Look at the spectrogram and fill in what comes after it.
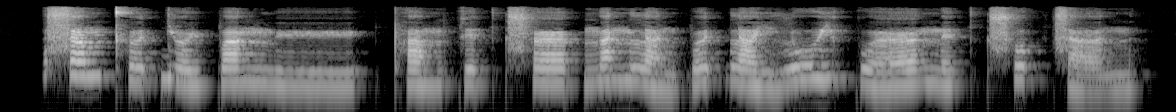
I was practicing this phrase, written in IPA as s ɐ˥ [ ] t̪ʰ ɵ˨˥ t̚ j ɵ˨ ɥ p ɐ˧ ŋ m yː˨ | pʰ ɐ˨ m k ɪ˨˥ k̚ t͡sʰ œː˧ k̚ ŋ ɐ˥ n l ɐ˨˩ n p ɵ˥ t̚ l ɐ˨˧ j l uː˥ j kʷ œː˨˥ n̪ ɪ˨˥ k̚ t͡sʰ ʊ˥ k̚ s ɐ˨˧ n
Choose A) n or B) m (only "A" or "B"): B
